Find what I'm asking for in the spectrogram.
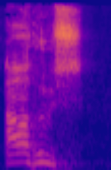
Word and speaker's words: Aarhus: I mean, I don't know how to say it. – Yeah, Aarhus. – Aarhus.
